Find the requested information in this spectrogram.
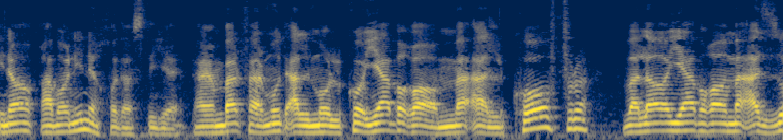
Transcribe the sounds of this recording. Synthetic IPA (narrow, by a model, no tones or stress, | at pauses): ʔinɒːɢævɒːniːnexod̪ɒːsd̪iɟepʰæjɒːmbæɾfæɾmuːd̪ælmolkʰojæbɣɒːmæ̰ʔælkʰofɾ | vælɒːjæbɣɒːmæʔæzːo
